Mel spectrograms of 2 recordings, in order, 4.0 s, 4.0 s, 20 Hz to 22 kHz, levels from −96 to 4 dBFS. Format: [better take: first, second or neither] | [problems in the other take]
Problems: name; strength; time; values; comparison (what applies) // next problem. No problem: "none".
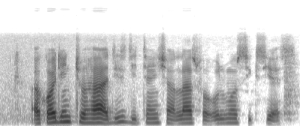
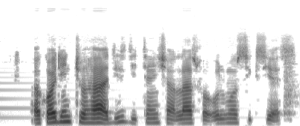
first | noise reduction (classical method spectral subtraction)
